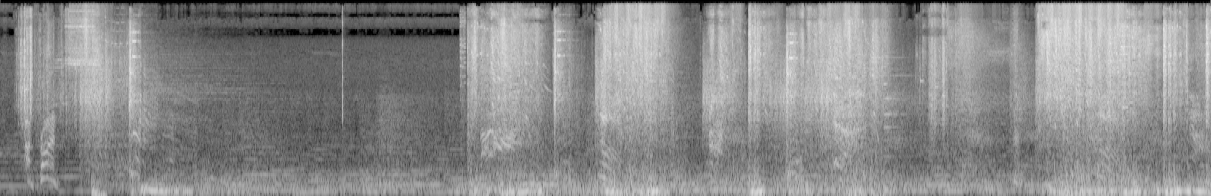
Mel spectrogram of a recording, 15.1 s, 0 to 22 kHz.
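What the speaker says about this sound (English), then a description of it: "Taking heavy fire!" Heavy gunfire in Mass Effect 2 combat, bursts of shots and impacts crackling in dense clusters over a rumbling background, interrupted by shouted voices.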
